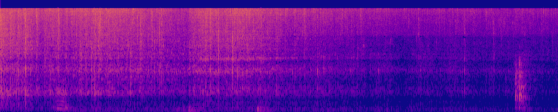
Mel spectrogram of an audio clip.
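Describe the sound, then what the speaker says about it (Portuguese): Onion sautés in a pan for a stir-fry of watermelon rind and maxixe gherkin, giving a bright, constant sizzle that slowly eases, with a few soft knocks and a spatula scrape near the end. "Aqui a gente já vai estar colocando a cebola."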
